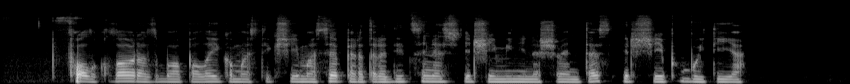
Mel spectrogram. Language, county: Lithuanian, Klaipėda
